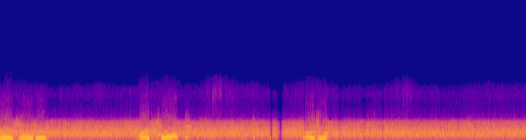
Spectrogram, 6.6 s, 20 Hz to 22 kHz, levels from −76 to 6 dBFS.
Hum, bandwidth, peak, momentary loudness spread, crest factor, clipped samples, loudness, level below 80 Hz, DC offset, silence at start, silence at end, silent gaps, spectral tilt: none; 9.2 kHz; -2 dBFS; 7 LU; 12 dB; under 0.1%; -14 LUFS; -38 dBFS; under 0.1%; 0 s; 0 s; none; -5 dB/octave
